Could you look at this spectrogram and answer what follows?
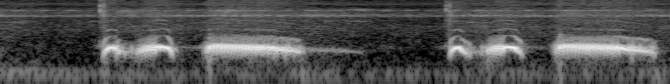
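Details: Spotted dove lure call meant to rile rivals into calling: two low, soft phrases, a quick double coo followed by a long note trailing off, separated by a short silence.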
